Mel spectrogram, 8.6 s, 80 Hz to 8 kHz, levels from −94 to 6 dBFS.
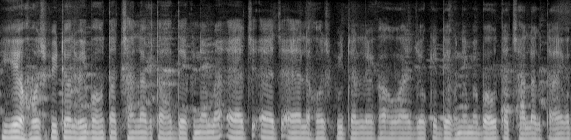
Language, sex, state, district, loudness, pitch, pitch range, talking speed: Hindi, male, Bihar, Araria, -22 LUFS, 120 Hz, 115-125 Hz, 155 wpm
